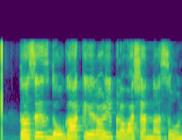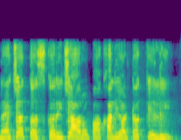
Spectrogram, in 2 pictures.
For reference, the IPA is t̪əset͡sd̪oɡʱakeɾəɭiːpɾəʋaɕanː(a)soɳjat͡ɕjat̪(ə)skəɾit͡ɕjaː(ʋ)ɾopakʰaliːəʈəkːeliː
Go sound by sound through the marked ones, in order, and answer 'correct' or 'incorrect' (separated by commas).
correct, correct, incorrect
